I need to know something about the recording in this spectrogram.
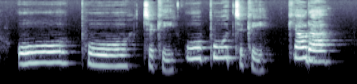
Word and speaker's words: Ōpōtiki: today for oppo teki so you've got two o's with macrons so they're o and or and then tikki o tikki or poor tikki not as it's commonly pronounced a podiki or poor tikki or poor taki kyoda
